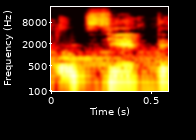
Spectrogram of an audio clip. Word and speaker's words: Siete: The sweet and savory, the new, how do you say that? Satan? Satan? Siete. Oh yeah, I'm thinking English. Siete. I'm thinking Spanish, English. bro. The siete tortilla chips are. I'm thinking English pronunciation.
